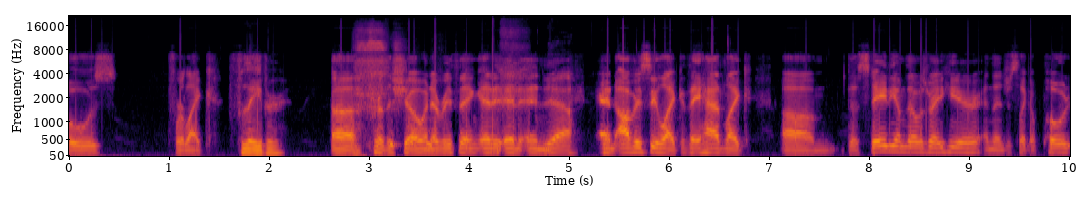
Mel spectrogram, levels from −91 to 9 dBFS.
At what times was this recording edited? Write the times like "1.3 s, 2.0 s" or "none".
1.6 s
